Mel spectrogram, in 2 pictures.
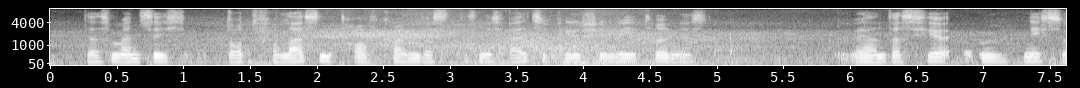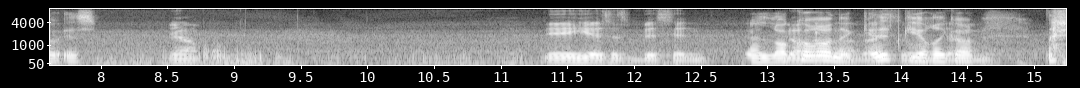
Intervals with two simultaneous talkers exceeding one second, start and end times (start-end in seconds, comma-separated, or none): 13.1-14.6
